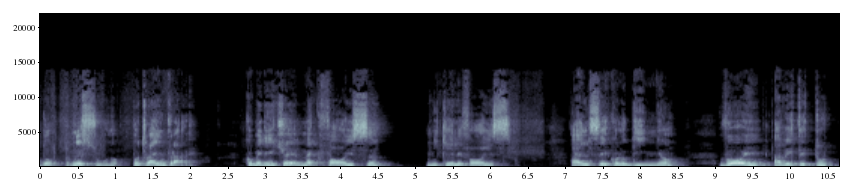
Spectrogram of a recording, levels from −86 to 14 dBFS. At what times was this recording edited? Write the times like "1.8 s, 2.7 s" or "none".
none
